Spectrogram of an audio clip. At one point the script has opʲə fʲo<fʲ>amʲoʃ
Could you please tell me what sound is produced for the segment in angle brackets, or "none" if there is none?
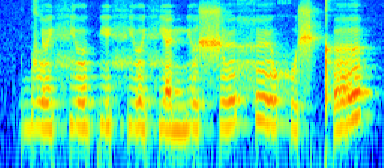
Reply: fʲ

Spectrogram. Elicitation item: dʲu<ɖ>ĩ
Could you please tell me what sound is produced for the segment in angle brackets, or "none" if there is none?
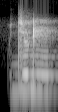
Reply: ɖ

